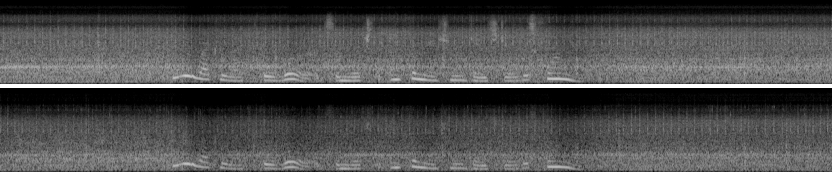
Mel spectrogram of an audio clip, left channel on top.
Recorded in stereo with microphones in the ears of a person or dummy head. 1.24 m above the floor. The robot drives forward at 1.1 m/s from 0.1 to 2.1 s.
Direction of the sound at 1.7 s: 25° left (ahead or behind).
